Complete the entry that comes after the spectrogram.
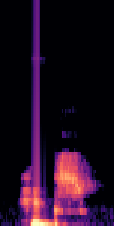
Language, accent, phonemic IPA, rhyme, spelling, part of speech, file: English, Southern England, /hɪɡz/, -ɪɡz, Higgs, proper noun / adjective / noun / verb, LL-Q1860 (eng)-Higgs.wav
- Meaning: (proper noun) A surname originating as a patronymic; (adjective) pertaining to the Higgs mechanism/Higgs force; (noun) Ellipsis of Higgs boson, named for Peter Higgs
